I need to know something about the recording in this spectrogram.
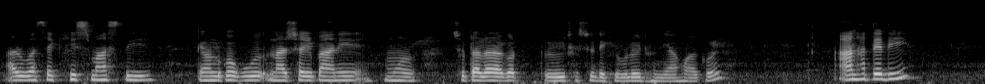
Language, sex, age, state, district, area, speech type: Assamese, female, 45-60, Assam, Lakhimpur, rural, spontaneous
